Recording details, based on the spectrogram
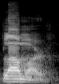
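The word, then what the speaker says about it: plumber: এর কাজ করেন তো এটা মূলত হচ্ছে প্লামার এখানে বীর উচ্চারণ অস্পষ্ট থাকবে। অস্পষ্ট বির উচ্চারণ হবেই না টোটালি।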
